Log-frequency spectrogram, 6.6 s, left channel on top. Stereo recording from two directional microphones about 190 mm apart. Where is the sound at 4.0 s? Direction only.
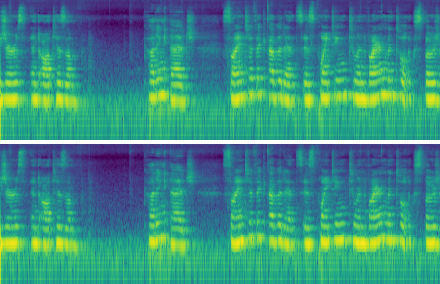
45° left (ahead or behind).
